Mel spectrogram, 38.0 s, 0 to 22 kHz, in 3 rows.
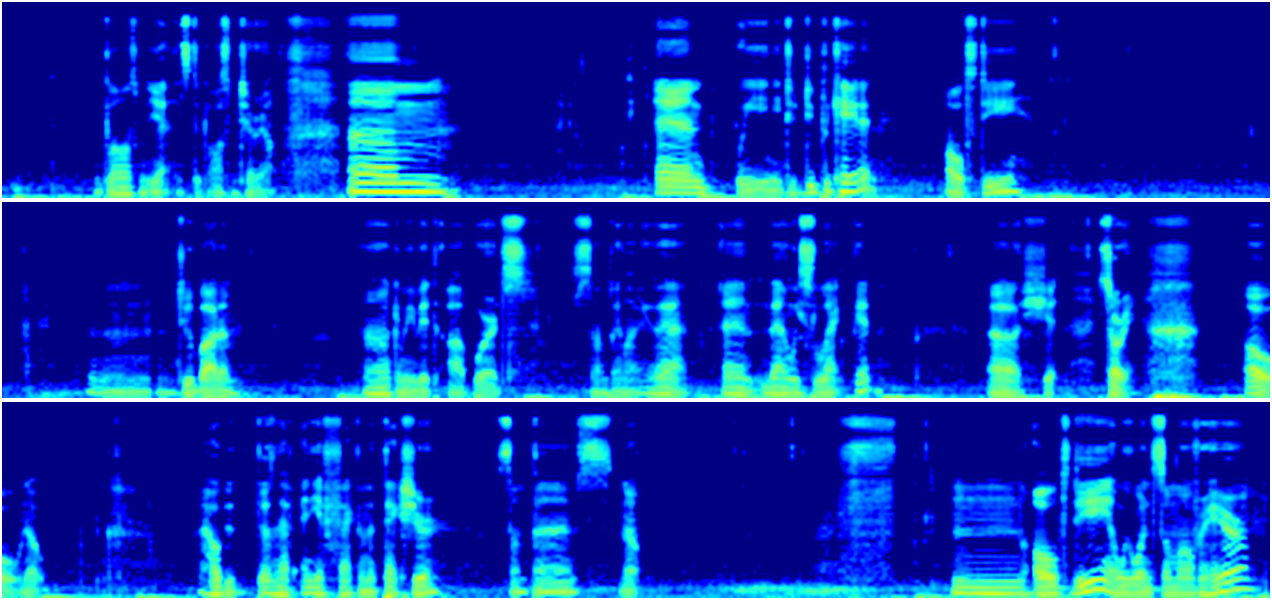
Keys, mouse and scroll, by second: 1.9-3.6 middle drag, 6.1 KP_1, 7.2 z, 10.5 alt+d, 11.2-12.9 drag, 11.2-12.8 right drag, 12.9-14.3 middle drag, 14.6 z, 16.0 z, 16.4-18.2 right drag, 17.0-18.2 drag, 19.2-22.8 right drag, 21.6 v, 21.7-23.5 drag, 22.7 v, 23.9-25.1 middle drag, 24.1 v, 24.9 v, 25.7 b, 26.6 z, 29.0-32.2 drag, 31.1-32.5 middle drag, 32.6-34.4 drag, 34.4 KP_7, 35.7 alt+d, 36.9-38.0 drag.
